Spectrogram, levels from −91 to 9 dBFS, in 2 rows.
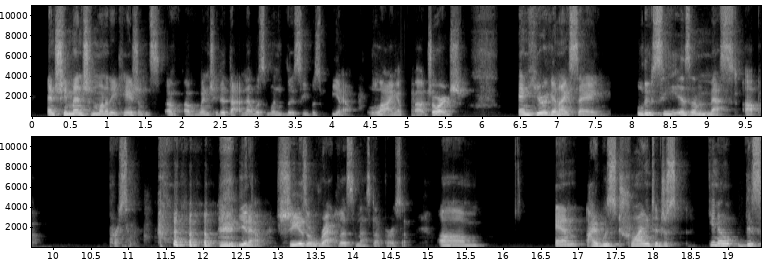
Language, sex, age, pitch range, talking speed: English, male, 30-49, 95-145 Hz, 165 wpm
